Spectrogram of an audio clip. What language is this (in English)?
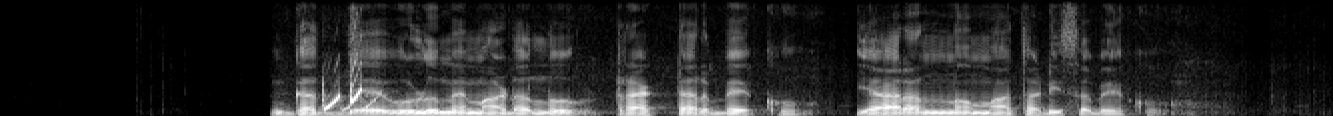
Kannada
